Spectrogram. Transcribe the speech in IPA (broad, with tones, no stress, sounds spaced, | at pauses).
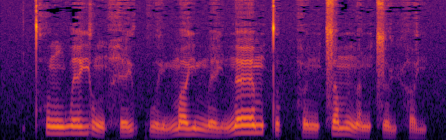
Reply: t̪ʰ ʊ˥ ŋ w e˥ j ʊ˨˩ ŋ h e˨˥ j kʷ e˨˩ j m ɐ˧ j m e˨ j n̪ ɛː˥ m t̪ ʊ˧ k̚ h ɵ˨ n t͡s ɐ˥ m n̪ ɐ˨ n t͡s ɵ˨ ɥ h ɐ˨˩ j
